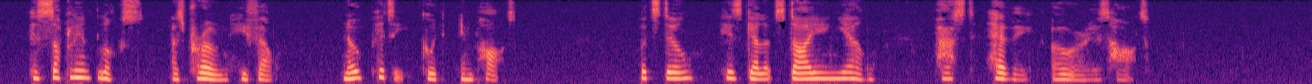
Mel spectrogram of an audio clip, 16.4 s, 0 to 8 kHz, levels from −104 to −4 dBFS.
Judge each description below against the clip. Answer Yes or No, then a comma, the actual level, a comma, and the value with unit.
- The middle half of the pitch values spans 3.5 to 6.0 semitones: No, average, 3.0 semitones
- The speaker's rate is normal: No, slow, 70 wpm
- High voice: Yes, high, 210 Hz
